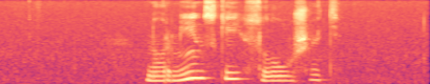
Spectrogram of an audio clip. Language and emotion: Russian, sad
